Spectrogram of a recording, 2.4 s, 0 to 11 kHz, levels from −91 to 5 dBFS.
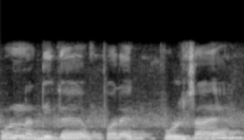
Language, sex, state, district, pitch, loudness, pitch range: Hindi, male, Uttar Pradesh, Shamli, 170 Hz, -14 LUFS, 165-175 Hz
